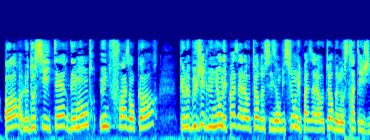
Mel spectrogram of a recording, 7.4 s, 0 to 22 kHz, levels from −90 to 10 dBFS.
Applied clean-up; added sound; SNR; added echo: neural mask model Resemble Enhance denoiser.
